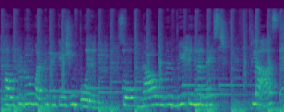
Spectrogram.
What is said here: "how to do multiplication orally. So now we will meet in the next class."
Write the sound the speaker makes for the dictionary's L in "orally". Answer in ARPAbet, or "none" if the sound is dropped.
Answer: N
